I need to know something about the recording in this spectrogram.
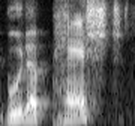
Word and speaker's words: Budapest: started off in uh Budapest or as they call it Buddha PES because because I'm going to have to do the wankery thing and say it the way the locals say it you know to appease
